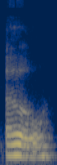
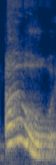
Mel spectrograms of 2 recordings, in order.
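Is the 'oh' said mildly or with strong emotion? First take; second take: mildly; strong emotion. First: It is said with mild emotion. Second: It is said with strong emotion.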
